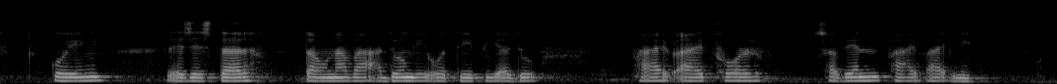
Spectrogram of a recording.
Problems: background sounds at intervals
